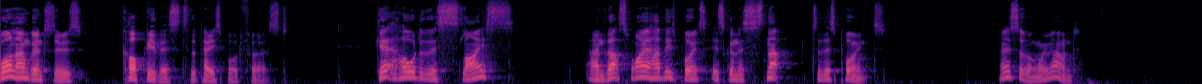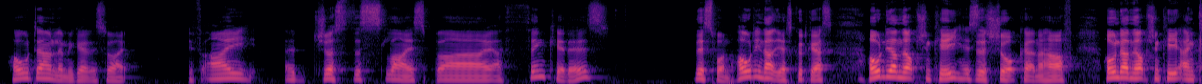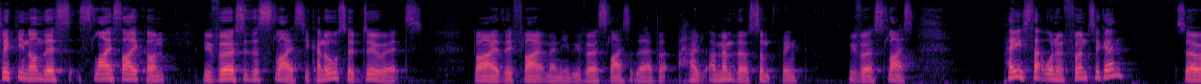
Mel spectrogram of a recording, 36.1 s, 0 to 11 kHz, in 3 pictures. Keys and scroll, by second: 1.6 super+c.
